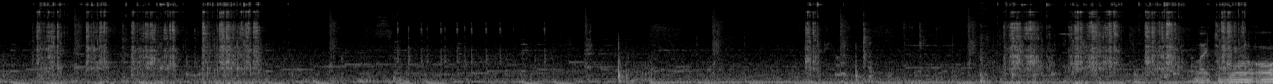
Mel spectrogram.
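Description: Rear differential of an Arrma Talion EXB RC car being rolled by hand: close, continuous ratcheting and clicking gear noise with bursts of rattling, loud and mechanical, no talking over it.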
